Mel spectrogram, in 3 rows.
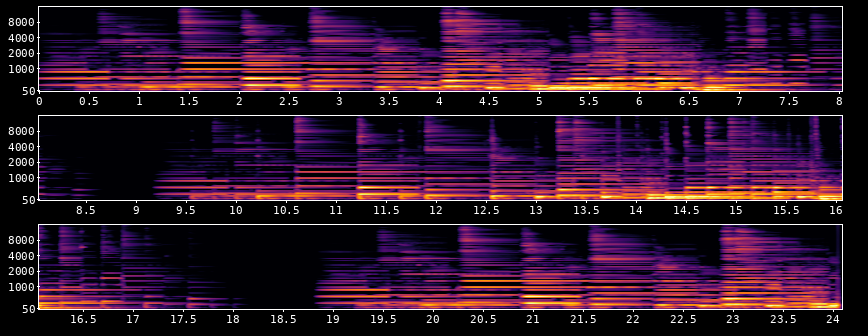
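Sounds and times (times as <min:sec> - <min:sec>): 
bowed guitar: 0:00.4 - 0:08.2, 0:09.6 - 0:17.8, 0:19.4 - 0:24.0.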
